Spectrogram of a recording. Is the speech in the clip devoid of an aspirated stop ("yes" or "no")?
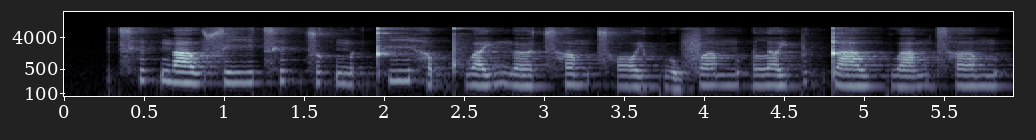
no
